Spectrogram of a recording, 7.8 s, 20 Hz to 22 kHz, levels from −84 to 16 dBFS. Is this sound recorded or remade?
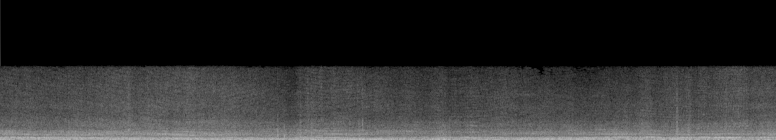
recorded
